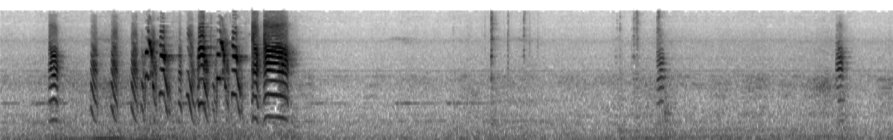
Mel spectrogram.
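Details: Caged zebra finch song: a quick burst of rapid buzzy, nasal and chattering notes lasting about two seconds, then a few scattered single calls in near silence.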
